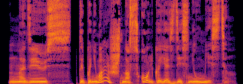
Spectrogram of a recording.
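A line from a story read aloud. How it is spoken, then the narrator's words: Displeased grumble. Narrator (Russian): Даже не пытаясь скрыть недовольство, проворчал инкуб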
